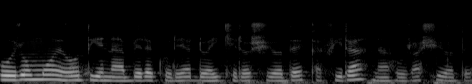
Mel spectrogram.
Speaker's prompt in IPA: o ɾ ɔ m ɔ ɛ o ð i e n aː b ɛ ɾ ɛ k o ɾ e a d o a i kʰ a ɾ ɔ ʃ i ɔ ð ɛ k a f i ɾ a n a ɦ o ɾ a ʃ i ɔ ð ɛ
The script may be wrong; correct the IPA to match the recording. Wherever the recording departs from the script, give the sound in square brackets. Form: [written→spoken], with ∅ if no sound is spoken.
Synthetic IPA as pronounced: o ɾ [ɔ→o] m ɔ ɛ o ð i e n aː b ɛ ɾ ɛ k o ɾ e a d o a i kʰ [a→e] ɾ ɔ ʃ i ɔ ð ɛ k a f i ɾ a n a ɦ o ɾ a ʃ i ɔ ð ɛ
